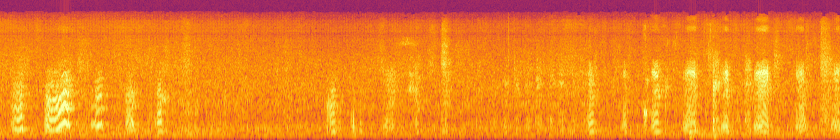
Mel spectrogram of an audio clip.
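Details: Wavering, high whimpers from Luna, a female Siberian Husky in her second labor, calmly giving birth to puppies indoors; a cluster of bending, tonal cries opens the recording, followed by fainter scattered whines and soft rustling.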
